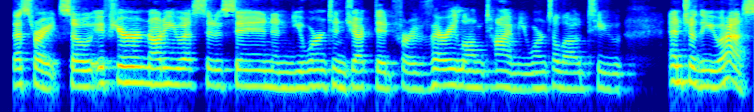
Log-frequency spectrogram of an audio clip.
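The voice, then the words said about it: Canadian English accent. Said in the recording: “You're Canadian. I got that, and that should be clear from the accent.”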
